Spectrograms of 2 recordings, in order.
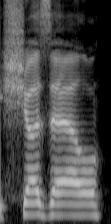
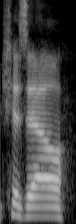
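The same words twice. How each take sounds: First: Chazelle said shuh-ZELL; alternative pronunciation of Chazelle. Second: Chazelle said chi-ZELL; short i in the first syllable of Chazelle; pronunciation of Chazelle. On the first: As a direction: open SHUH at the start of Chazelle, drawn out. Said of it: "it could be Chazelle". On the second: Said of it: "I've heard Chazelle". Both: Shown as a demonstration.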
